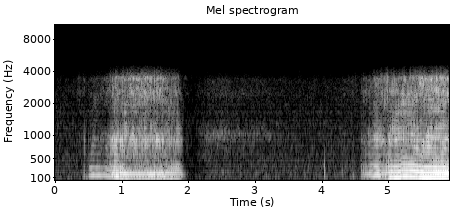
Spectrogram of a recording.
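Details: A sleeping friend snoring.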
